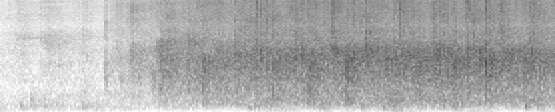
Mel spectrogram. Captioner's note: applause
